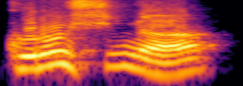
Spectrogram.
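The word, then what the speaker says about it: कृष्ण: a Sanskrit word but if I'm saying Krishna means I'm pronouncing Krishna only but in Hindi or in marati or in Gujarati any other language but not uh sansam if it is sansam it should be krushna okay okay okay that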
